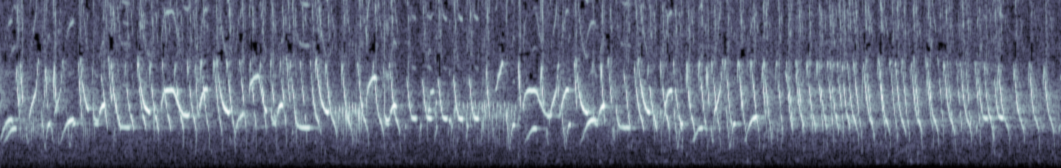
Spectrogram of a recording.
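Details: Canary (kenari isian) song in a singing contest, used as sound therapy to prompt other canaries to sing; dense, continuous high trills and rapid chirps with sweeping whistled notes, several birds overlapping without pause.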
